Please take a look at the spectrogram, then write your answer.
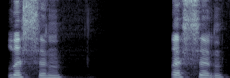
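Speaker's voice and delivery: a hint of Aussie vowels on Listen; Listen, said with a light Australian lilt; slipping Australian accent. Real, not acted. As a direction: Kiwi slipping into mild Aussie. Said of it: "the Oceania in me just came out".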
